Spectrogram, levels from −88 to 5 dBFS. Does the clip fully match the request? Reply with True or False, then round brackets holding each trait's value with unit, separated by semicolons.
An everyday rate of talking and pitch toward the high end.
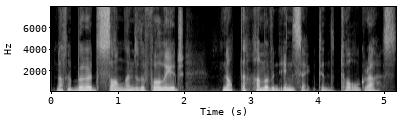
False (195 wpm; 115 Hz)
